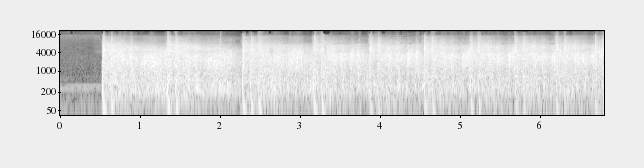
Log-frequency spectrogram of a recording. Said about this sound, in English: these days the tribesmen use their firearms the way we use fireworks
